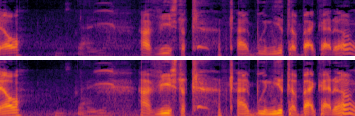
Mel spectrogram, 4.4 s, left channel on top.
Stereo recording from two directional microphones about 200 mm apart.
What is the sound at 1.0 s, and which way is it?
Speech, 10° right (ahead or behind).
